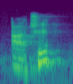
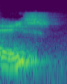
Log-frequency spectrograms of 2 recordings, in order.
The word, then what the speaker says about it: ACE: Now, one of these products was ACE, or ACE, if you want to pronounce it the English way.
